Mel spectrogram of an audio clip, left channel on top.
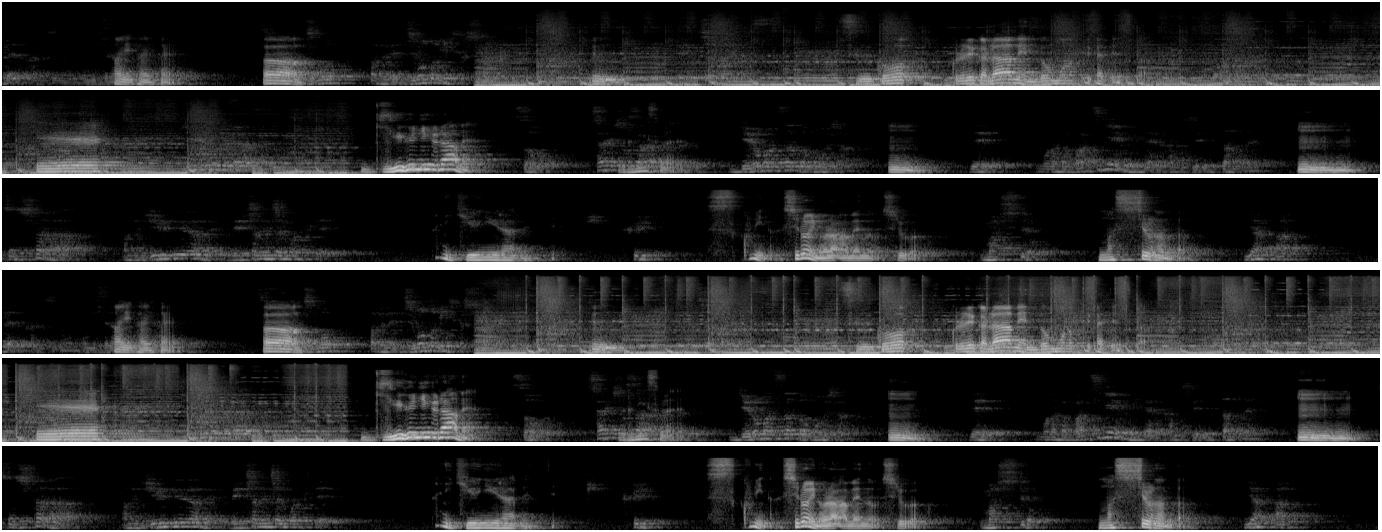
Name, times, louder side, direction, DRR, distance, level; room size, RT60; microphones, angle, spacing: voice 1, 0.0-1.6 2.5-3.3 3.7-5.6 6.7-7.7 12.1-12.7 14.3-14.8 15.4-16.9 18.9-19.2 19.6-20.8 21.0-22.3 23.4-23.8 24.1-26.3 27.5-28.3 28.8-30.8 33.9-34.0 37.3-37.9 40.0-40.4, right 1 dB, 55° right, -4 dB, 2.7 m, -42 dB
voice 2, 1.1-1.7 2.6-3.0 5.9-6.3 8.4-9.1 9.5-11.5 14.1-14.8 17.4-18.5 20.0-20.5 22.6-23.0 26.7-27.3 31.9-32.9 34.6-36.7 38.5-39.4, right 2 dB, 30° right, 12 dB, 0.8 m, -24 dB
sound 1, 4.7-17.2, right 3 dB, 70° right, 0.8 m, -32 dB
19.0 x 8.1 x 5.9 m, 1.2 s
head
